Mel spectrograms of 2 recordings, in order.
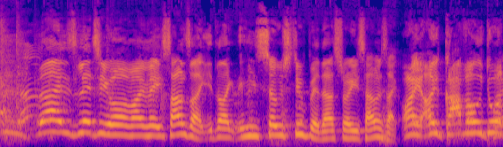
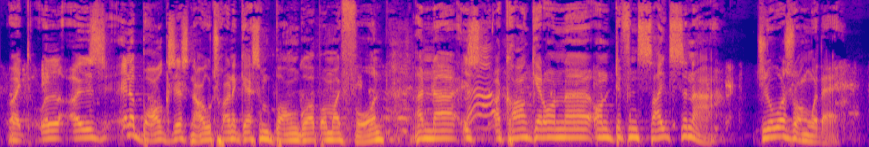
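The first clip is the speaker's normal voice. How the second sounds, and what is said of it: Welsh accent imitating a friend. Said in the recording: “You're like a Welsh Papa Lazaro ... this is me doing an imitation of my mate. That's what he sounds like.”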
